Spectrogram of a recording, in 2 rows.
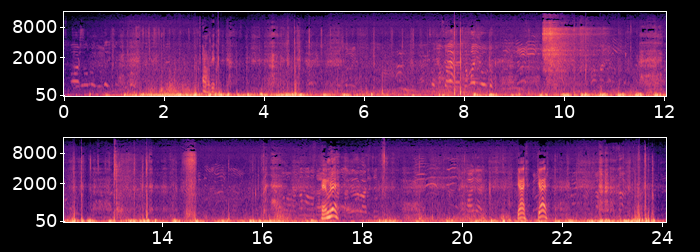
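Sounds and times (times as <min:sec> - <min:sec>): running footsteps on artificial turf: 0:00.4 - 0:24.0.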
